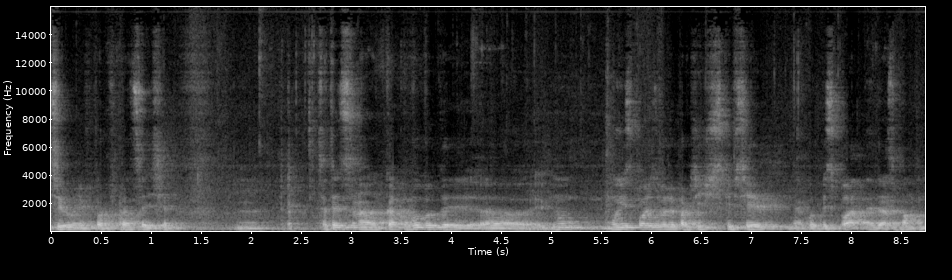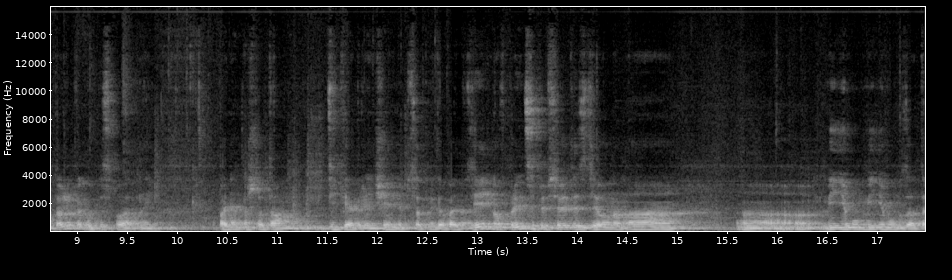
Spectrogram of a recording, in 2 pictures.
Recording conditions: live audience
